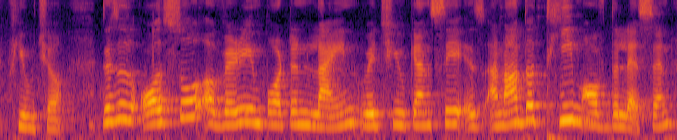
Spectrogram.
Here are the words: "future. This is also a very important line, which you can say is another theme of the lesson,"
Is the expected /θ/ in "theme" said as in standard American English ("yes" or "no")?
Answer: no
